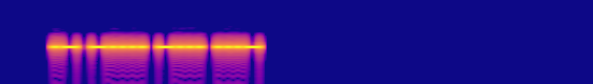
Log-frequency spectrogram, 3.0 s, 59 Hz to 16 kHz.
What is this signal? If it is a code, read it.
Morse code, heard as a keyed tone, about 50 wpm, 700 Hz. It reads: A6BV
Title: All Cut Numbers - 4-Digit 50wpm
